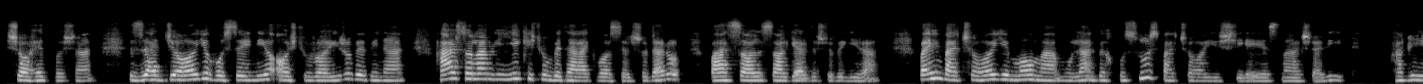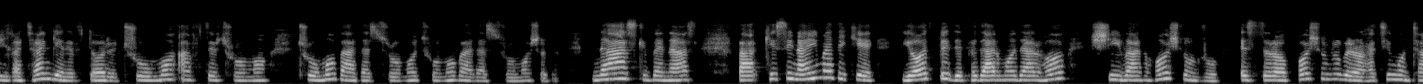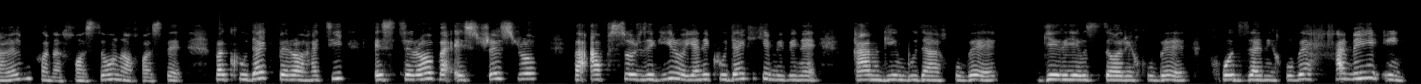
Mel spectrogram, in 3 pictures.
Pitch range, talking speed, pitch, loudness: 185-230 Hz, 130 wpm, 205 Hz, -21 LUFS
